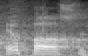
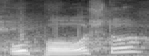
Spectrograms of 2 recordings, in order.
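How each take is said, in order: First: Posto with open o, as "PAWS-too". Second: Posto with closed o, as "POHS-too". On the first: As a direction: say "posto" with a wide, open first o. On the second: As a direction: say "posto" with a tight, closed first o. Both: Shown as a demonstration. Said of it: "o som delas é o quê? Totalmente diferente".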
